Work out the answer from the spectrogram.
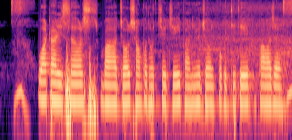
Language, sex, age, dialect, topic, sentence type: Bengali, male, 25-30, Standard Colloquial, agriculture, statement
